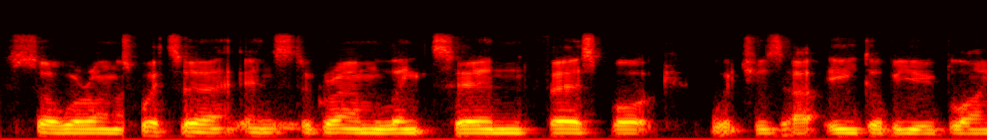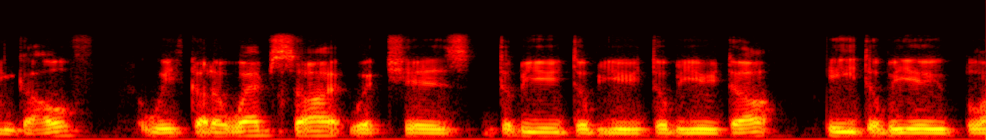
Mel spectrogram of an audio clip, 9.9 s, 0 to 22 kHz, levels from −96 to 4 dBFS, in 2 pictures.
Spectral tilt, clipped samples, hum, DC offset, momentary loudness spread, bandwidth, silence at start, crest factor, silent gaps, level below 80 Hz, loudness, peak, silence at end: -6.5 dB/octave; under 0.1%; none; under 0.1%; 9 LU; 8 kHz; 0.05 s; 14 dB; none; -80 dBFS; -29 LUFS; -14 dBFS; 0 s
